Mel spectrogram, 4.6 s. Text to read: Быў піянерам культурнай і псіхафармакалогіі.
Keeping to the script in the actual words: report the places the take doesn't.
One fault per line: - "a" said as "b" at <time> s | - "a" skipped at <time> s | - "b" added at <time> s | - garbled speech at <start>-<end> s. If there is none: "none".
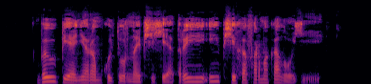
- "псіхіятрыі" added at 1.8 s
